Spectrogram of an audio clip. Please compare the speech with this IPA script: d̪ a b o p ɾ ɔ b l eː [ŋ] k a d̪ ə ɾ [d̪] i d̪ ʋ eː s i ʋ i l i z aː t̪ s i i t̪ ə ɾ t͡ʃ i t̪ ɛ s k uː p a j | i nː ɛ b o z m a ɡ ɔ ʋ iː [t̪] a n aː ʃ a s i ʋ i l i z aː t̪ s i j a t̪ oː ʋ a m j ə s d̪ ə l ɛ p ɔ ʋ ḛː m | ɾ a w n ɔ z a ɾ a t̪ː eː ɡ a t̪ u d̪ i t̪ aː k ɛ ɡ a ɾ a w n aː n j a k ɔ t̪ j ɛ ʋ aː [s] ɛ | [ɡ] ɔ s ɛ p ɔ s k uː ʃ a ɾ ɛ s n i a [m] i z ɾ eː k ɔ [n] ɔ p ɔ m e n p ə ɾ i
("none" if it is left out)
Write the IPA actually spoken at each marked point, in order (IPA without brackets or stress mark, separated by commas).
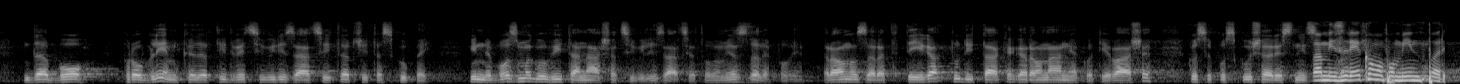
m, t̪, t̪, ʃ, k, m, m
